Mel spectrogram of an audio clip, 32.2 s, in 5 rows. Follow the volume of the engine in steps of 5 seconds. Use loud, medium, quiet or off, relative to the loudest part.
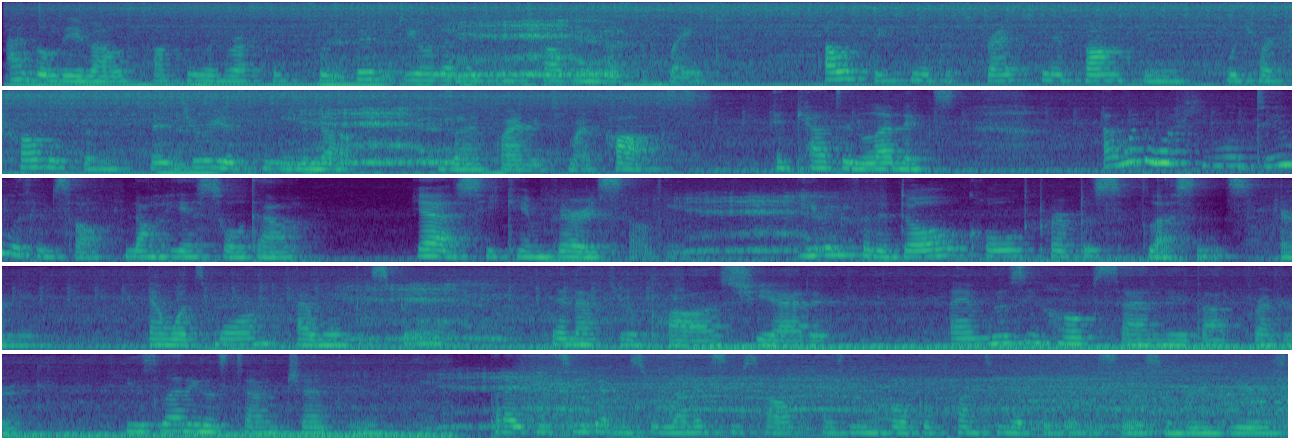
loud, loud, quiet, quiet, loud, loud, loud.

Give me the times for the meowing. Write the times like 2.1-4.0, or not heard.
not heard.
